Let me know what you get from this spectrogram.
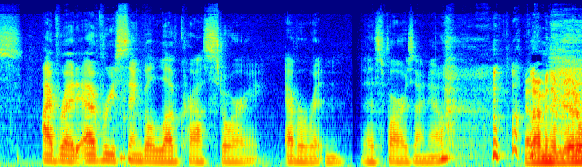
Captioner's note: laughs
